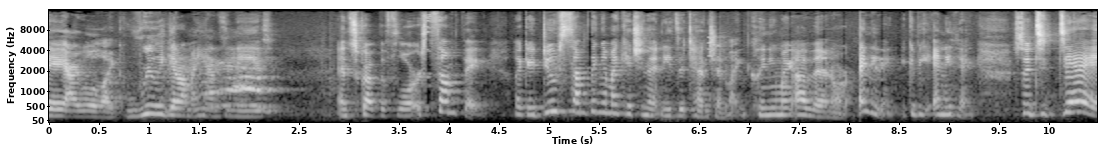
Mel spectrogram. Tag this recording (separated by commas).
Speech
